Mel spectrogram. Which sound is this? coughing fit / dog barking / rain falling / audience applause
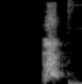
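dog barking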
